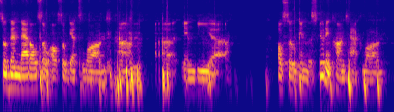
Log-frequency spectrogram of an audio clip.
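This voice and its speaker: With music in the background, a man talks at a fairly slow pace in a fairly low pitch with ordinary pitch variation. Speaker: school district systems trainer. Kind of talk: virtual training presentation.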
